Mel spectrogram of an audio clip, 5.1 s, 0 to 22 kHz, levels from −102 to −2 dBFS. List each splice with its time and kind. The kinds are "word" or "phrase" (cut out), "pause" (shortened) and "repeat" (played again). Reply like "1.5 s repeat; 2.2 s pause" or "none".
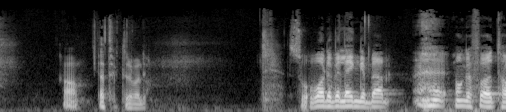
0.9 s pause; 1.4 s phrase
